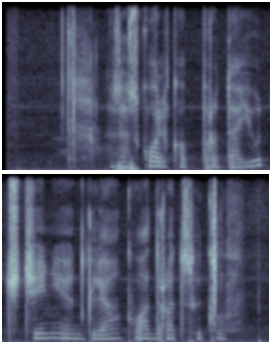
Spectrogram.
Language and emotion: Russian, neutral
